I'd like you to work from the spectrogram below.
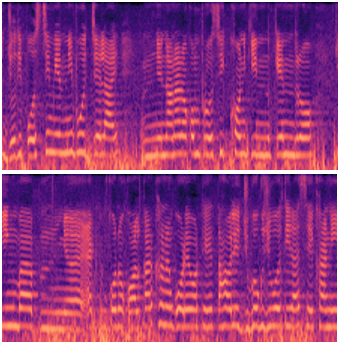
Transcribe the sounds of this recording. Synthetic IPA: d͡ʑod̪ipost͡ɕimed̪nipuɾd͡ʑelaenanaɾɔkompɾoʃikʰːonkikend̪ɾokiŋba | ɛ̰konokɔlkaɾkʰanaɡoɽeoʈʰet̪aɦoled͡ʑubokd͡ʑubot̪iɾaʃekʰane

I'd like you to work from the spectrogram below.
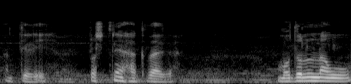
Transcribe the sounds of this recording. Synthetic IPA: ɐnt̪iːɽḭpɾɐsneɦaːkd̪aːɡɐ | mɔd̪ɐlːunaːʋu

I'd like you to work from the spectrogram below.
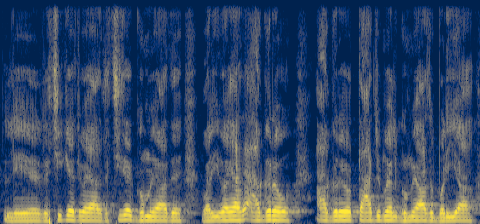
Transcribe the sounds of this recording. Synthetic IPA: leɾɪt͡ʃiːket͡ʃʋəjaːɾɪt͡ʃiːkeɡʱʊmjaːse | ʋəɾiʋəjaːaɡɾoː | aɡɾoːt̪aːd͡ʒmeːlɡʱʊmjaːsbəɽijaː

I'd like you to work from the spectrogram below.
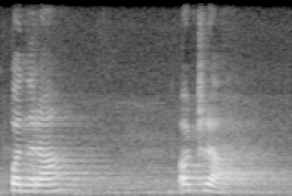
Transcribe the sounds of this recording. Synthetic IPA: pənɾa | əʈʰɾa

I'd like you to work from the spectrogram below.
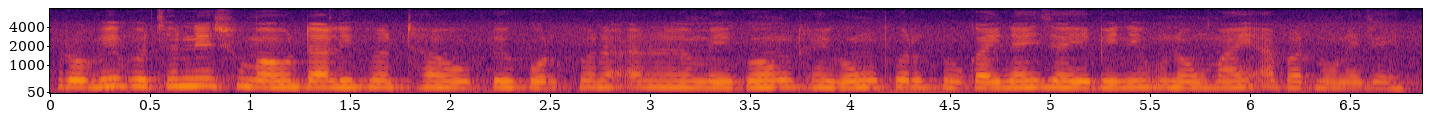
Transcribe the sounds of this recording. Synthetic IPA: ɾɔbibɔtʰɯɾnesumawdalipʰɯɾtʰawpekɔɾpʰɯɾaɾɯmejɡɔŋtʰajɡɔŋpʰɯɾkʰɯwɡajnajzajbejniunawmaja̰bat̚mɔwnajzaj

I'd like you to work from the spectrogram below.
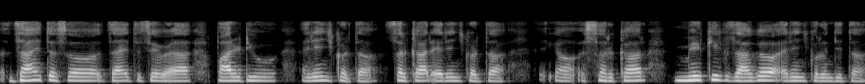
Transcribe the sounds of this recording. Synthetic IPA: d͡zajt̪əsəd͡zajt̪əseʋɛɭapaɾʈiəɾẽɲd͡ʑkəɾt̪asəɾkaɾəɾẽɲd͡ʑkəɾt̪a | səɾkaɾmiɭkiːkd͡zaɡəə̰ɾẽɲd͡ʑkəɾuːnd̪et̪a

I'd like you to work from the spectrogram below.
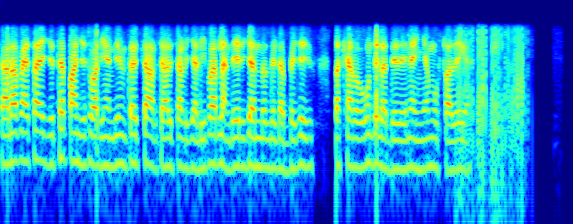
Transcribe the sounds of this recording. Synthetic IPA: saːɽaːpɛːsaːeːd͡ʒɪt̪ʰːeːpə̃ɲd͡ʒsəʋaːɾĩːnd̪ĩːt̪ʰet͡ʃaːlt͡ʃaːɾt͡ʃaːlːt͡ʃaliːpəɾlɛ̃ːnd̪eːɾd͡ʒənd̪əld̪eːɖəbːeːt͡ʃeləkʰːjãːloːɡõːd̪eːləd̪eːd̪eːnãːɪjãːmʊft̪ãːd̪eːɡɛ̰ː

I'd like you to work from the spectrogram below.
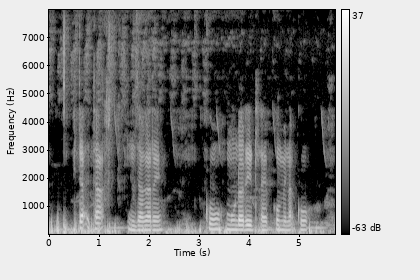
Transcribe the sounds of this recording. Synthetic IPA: ɛt̪aʔɛt̪aʔd͡ʒaɡaɾɛ | kɔmuɳɖaɾiʈɾajb̚kɔmɛnaʔkɔ

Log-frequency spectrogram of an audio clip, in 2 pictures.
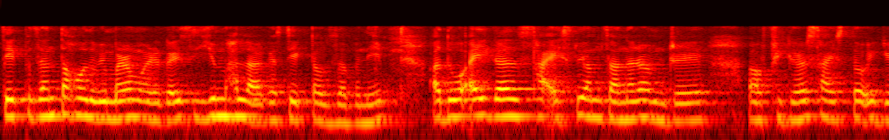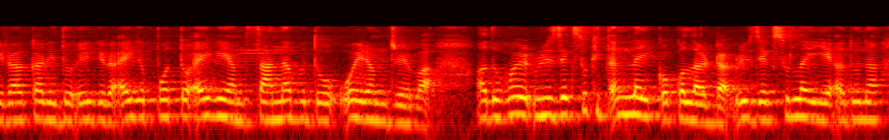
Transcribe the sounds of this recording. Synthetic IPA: sek̚pɐzantaɦawdɐbimɐɾɐmojɾɐɡɐɐjsijumɦɐlːaɾɐɡɐstek̚tawzɐbɐni | ɐduʔɐjɡɐsa̰jstujamzanɐɾɐmdɾe | pʰiɡɐɾsajstɐojɡiɾɐkɐɾidɔojɡiɾɐʔɐjɡɐpot̚ːoʔɐjɡɐjamzanɐbɐdɔʔojɾɐmdɾebɐ̰ | ɐduɦojɾizeksukʰitɐŋlɐjkokolɐɾdɐɾizeksulɐjeʔɐ̰dunɐ

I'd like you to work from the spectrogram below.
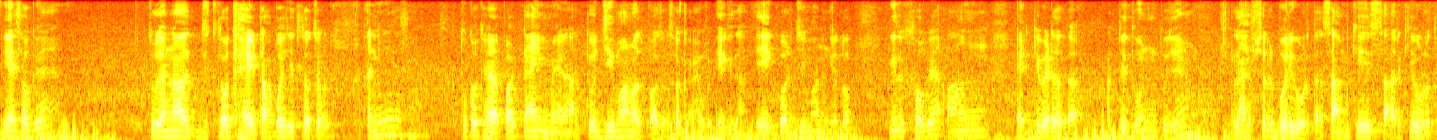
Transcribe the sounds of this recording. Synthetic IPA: jɛ̃səɡɭe | t̪ut̪anːad͡ʑit̪lɔkʰajʈapə̃d͡ʑit̪lɔt͡səɽ | ani | t̪ukakʰajapaʈaimːeɭna̰t̪ud͡ʑiʋanəspasɔsəka̰jekd͡za̰mekʋaɾd͡ʑiʋanɡʱelɔk̪it̪usəɡɭeʔãŋɡɛk̚ʈiʋeʈd͡zat̪a̰a̰nit̪it̪ʰuːnt̪ud͡ʑẽlajfsalbəɾiʋuɽt̪a̰samkisa̰ɾkiuɽt̪a

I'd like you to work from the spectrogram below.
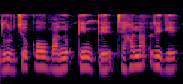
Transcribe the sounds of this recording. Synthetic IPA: d̪ʱuɾd͡ʒɔkɔbanuʔd̪int̪ɛd͡ʒaɦana̰ʔɾɛɡɛ

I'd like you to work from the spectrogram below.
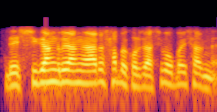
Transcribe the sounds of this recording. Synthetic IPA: desiɡaŋɡɯɾɯjaŋaɾɯsabajkʰɔɾzɯasibak̚bajsaɾɯnɯ̰

